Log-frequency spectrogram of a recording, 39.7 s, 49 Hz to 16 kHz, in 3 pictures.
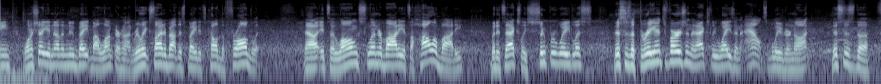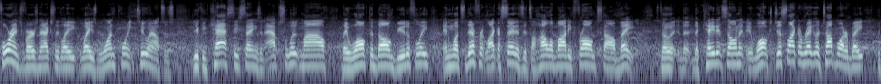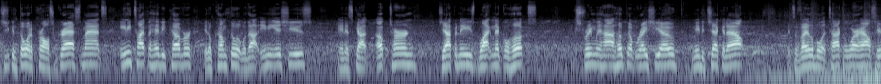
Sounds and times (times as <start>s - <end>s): Speech: 0.0s - 3.9s, 4.5s - 39.6s.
